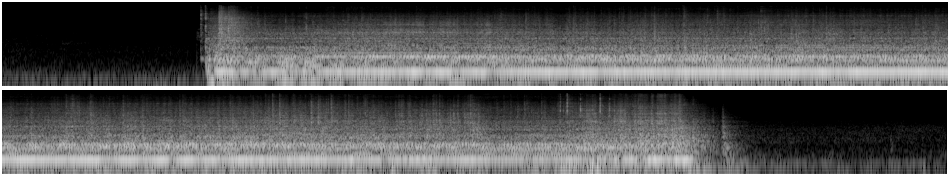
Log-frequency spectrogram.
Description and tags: Opening my automatic garage door from the inside of garage, minus the sound of clicking the "open" button on remote.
